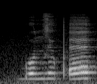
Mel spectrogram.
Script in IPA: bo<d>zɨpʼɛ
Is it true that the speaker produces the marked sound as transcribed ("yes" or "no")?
no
